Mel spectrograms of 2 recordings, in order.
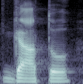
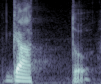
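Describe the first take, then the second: First: The t sound is short, with no hold. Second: The t sound is held, with a pause.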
